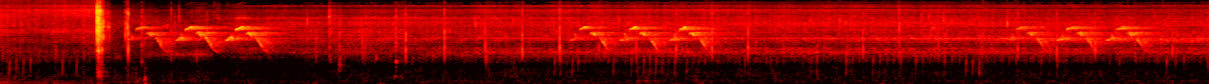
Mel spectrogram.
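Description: A songbird repeating a phrase of three or four quick down-slurred whistles, three times about four seconds apart. There is a sharp click about a second in, and light ticking throughout.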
